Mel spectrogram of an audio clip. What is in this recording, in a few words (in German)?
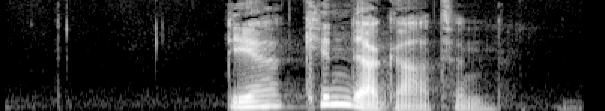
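"kindergarten", German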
